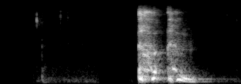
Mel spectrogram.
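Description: A person coughing twice in quick succession near the end, after a faint click about half a second in.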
